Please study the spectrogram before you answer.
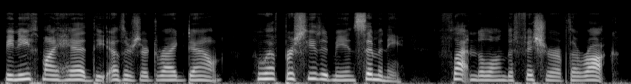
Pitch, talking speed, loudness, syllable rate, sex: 205 Hz, 200 wpm, -19 LUFS, 6.2 syllables/s, female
